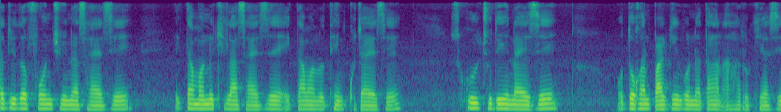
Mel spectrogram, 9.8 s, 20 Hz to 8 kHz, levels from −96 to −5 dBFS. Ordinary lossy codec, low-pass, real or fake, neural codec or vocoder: none; 7.2 kHz; real; none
